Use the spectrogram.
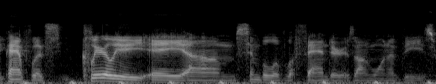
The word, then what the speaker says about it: Lathander: seen so many pamphlets, clearly a symbol of Lathander is on one of these reliefs. Oh, you mean Uh-huh. Lathandir? Oh, Lathandir, yes, yep. Correct. We pronounce it differently where I'm from.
